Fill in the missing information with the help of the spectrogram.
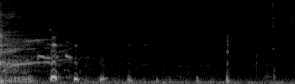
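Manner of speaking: helpless laughing fit, high and breathless. Real, not acted. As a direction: crack up, lose it completely. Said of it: "I'm just laughing".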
